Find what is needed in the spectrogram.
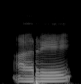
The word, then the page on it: are: mpur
